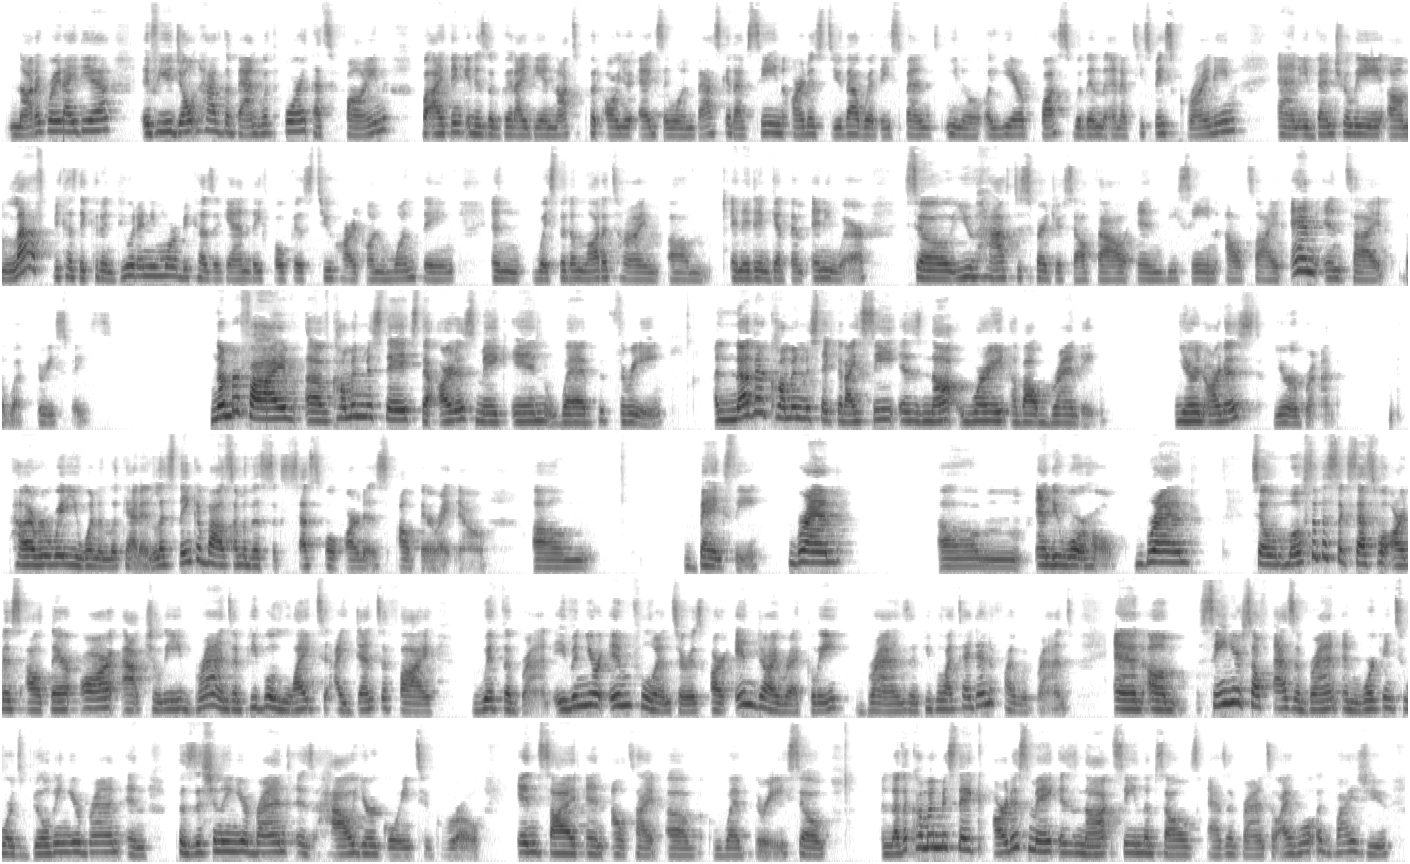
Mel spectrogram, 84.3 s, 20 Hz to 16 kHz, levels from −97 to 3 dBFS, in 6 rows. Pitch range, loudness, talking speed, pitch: 165-215 Hz, -33 LUFS, 165 wpm, 185 Hz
